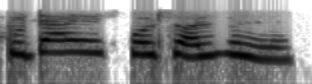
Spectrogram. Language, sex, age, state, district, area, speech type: Marathi, female, 18-30, Maharashtra, Nanded, rural, conversation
